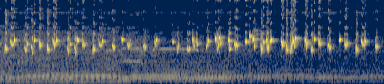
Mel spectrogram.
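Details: Sooty-headed bulbul hen in breeding condition calling for a male, giving a steady stream of short squawky chirps, several each second, with a soft low rumble beneath.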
